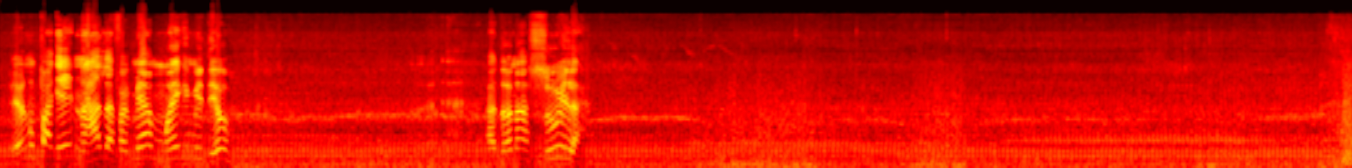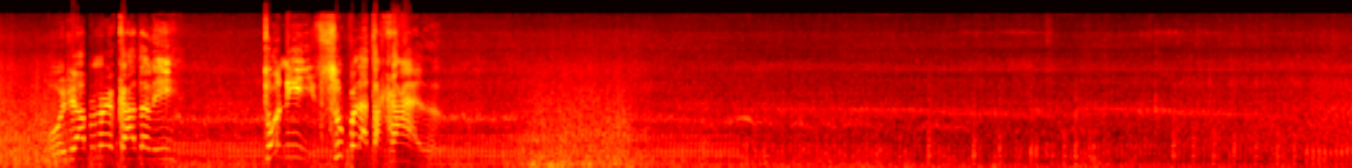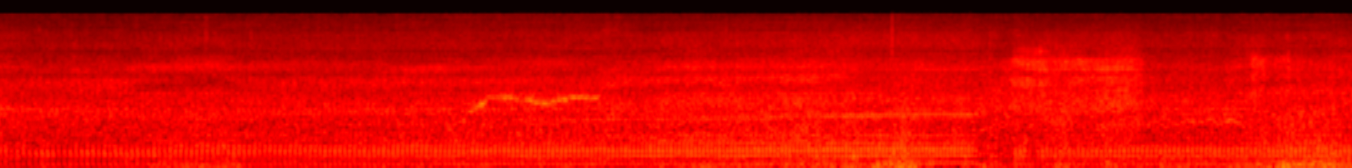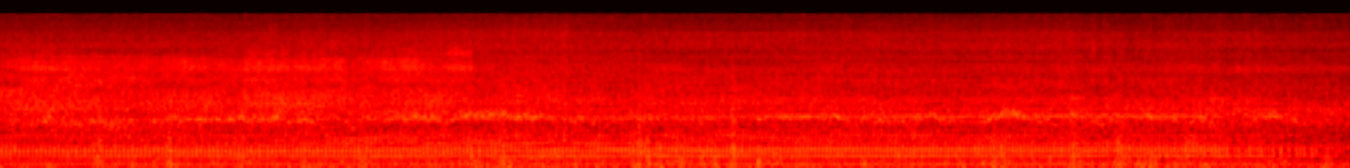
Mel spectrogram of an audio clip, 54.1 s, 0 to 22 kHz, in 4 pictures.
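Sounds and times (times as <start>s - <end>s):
motorcycle engine running: 5.6s - 17.0s, 17.9s - 54.0s
wind rush on microphone: 5.9s - 16.2s, 18.1s - 29.9s, 33.8s - 54.0s.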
